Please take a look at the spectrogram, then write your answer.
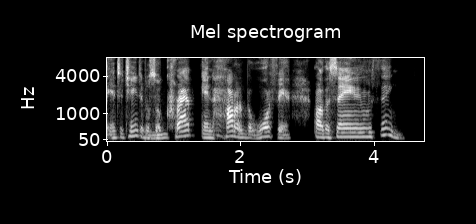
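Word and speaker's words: حرب: Harb, that's the word for war. Harbun, harb. H, guttural.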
